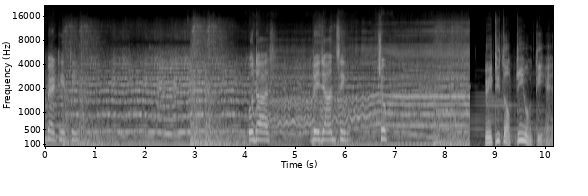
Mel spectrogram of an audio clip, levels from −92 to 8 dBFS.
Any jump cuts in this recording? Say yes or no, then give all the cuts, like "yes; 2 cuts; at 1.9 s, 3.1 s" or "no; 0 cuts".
yes; 1 cut; at 8.5 s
